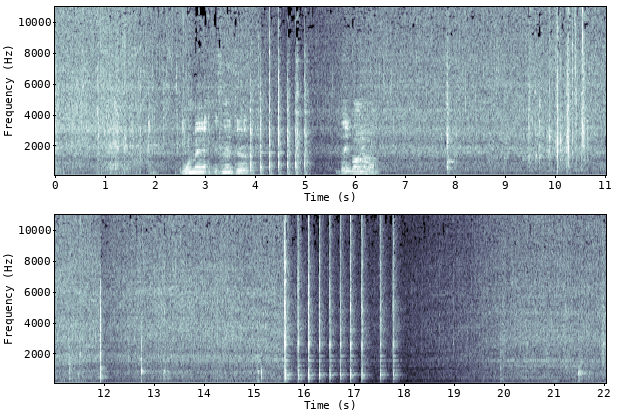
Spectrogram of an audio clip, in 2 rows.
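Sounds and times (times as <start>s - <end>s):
spoon tapping metal pot: 15.1s - 18.0s.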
